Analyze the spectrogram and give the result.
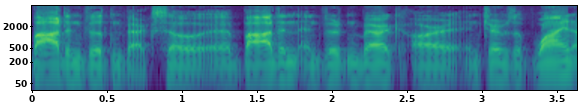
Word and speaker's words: Württemberg: It is Württemberg. It looks like Württemberg when you look at it, but it's a Württemberg. – It's Württemberg, exactly. Very, very well pronounced.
